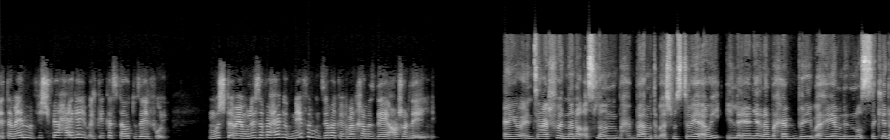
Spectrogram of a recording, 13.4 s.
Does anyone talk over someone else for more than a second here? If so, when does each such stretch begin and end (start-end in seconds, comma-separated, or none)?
none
